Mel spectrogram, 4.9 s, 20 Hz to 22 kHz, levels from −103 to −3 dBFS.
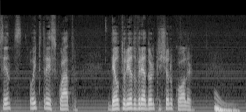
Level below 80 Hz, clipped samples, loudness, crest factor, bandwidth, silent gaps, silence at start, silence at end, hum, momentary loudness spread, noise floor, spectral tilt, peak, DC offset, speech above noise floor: -46 dBFS; under 0.1%; -29 LUFS; 20 dB; 12.5 kHz; none; 0 s; 0.15 s; none; 11 LU; -54 dBFS; -6.5 dB/octave; -10 dBFS; under 0.1%; 26 dB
